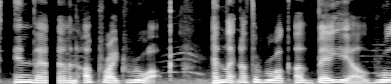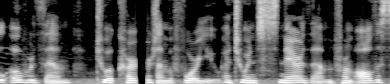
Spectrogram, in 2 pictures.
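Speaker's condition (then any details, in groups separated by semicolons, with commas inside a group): No condition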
